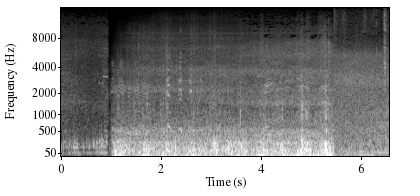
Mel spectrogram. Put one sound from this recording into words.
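Ocean waves break on a rocky shore.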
